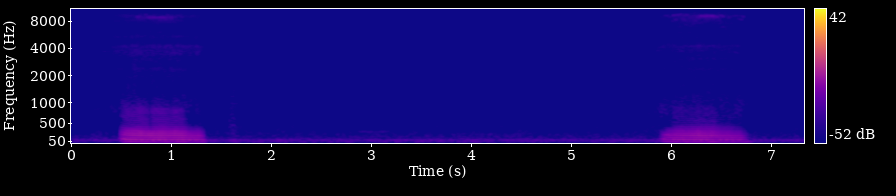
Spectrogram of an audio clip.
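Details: French Bulldog snoring indoors: two loud, rasping snores of about a second each, low and buzzy with a breathy hiss on top, about five seconds apart, with quiet breathing between.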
